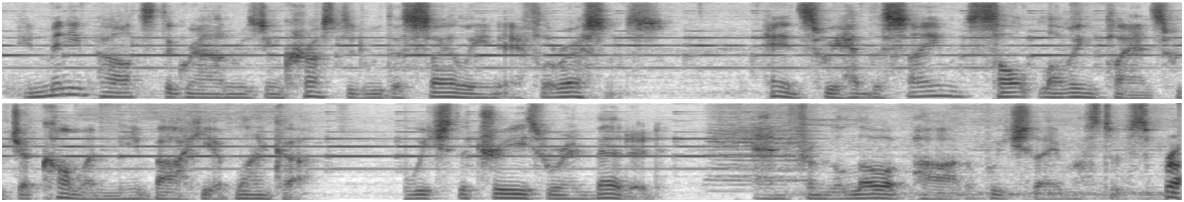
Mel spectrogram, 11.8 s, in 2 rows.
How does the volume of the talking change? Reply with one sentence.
The volume of the talking stays about the same.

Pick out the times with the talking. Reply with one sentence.
You can hear the talking from 0.1 to 11.7 s.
